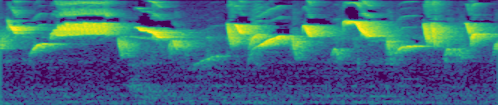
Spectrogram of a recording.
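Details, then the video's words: Black-throated canary singing a fast, high, unbroken warble of sweet whistles and buzzy trills, with slurred notes rising and falling over one another. "Ocehan burung sanger blackthroat"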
